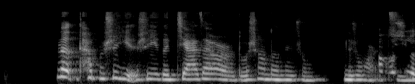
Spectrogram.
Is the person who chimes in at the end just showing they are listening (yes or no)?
no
